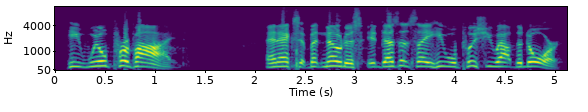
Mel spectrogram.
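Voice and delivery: loud, high, driving sermon voice; preaching at full force. Acted. Pastor urging his congregation, preaching loud and high. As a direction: pound it home to the congregation.

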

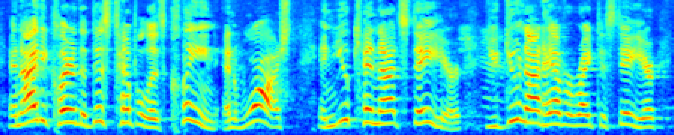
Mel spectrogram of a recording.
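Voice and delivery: loud, high, furious command to the intruder; rebuking cancer like a burglar, shouted high and loud; angry rebuke. Pretend. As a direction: drive the burglar out with full force. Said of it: "You say".

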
